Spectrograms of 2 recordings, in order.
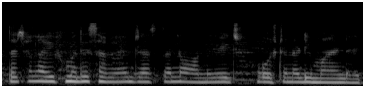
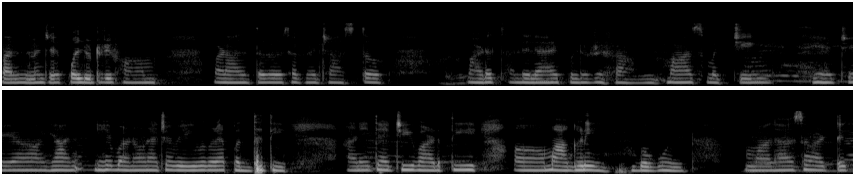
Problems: background sounds at intervals, continuous background conversations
